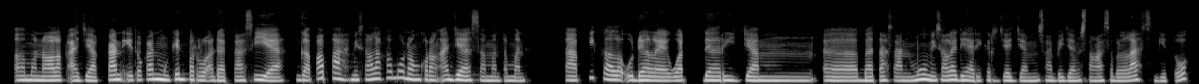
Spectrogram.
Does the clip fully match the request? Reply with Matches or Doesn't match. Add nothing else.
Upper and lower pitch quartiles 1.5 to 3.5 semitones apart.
Matches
